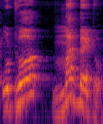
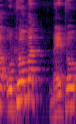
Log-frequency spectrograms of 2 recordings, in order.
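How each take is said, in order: First: उठो alone, a beat, then मत बैठो together; pause after उठो. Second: उठो मत run together, slow, then बैठो apart; no pause after उठो. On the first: Teacher answering what you would say to someone, pause after उठो. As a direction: halt after "उठो" before the falling "मत बैठो". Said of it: "उठो में अगर आप थोड़ा रुकते". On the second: Teacher showing the reversed meaning, उठो मत said as one unit. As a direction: join "मत" onto "उठो", break before "बैठो". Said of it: "अगर आप थोड़ा रुकते नहीं है". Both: Shown as a demonstration.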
